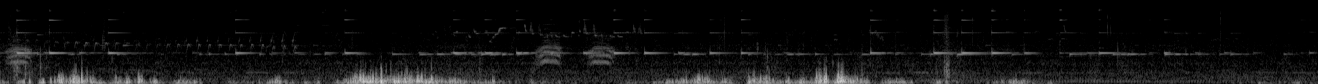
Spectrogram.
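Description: Sheep and goats bleating, two short bleats about five and a half and six seconds in, over a steady high-pitched whine. Irregular low rumbles swell and fade several times and are loudest about four and eight seconds in.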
